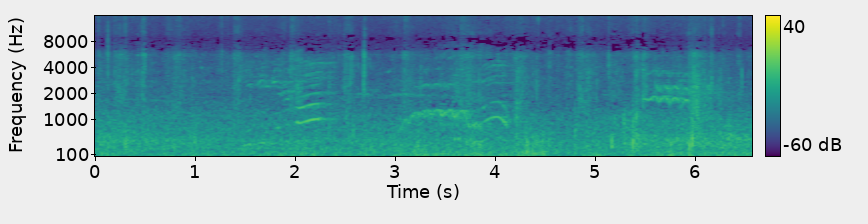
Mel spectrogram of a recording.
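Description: A horse whinnying: a quavering, falling call about two seconds in that wavers on until about four seconds in, then another short call near the end.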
